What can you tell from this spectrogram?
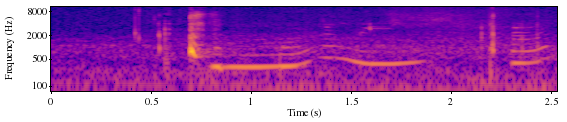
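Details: Hiccups in an infant in the early morning: a sharp, abrupt hiccup click, then soft drawn-out coos and a second small hiccup in a quiet room.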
